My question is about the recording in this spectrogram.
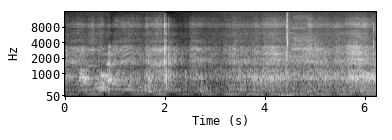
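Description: Audio of a handheld phone recording of a scuffle, played back: muffled voices at first, then rustling and scraping noise with a low rumble, with a sharp click about four and a half seconds in.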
